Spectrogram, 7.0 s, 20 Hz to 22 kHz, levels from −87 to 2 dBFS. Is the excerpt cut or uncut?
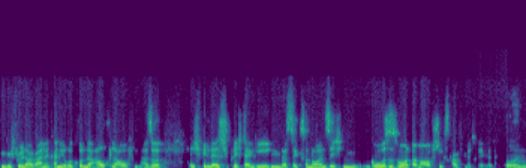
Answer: cut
